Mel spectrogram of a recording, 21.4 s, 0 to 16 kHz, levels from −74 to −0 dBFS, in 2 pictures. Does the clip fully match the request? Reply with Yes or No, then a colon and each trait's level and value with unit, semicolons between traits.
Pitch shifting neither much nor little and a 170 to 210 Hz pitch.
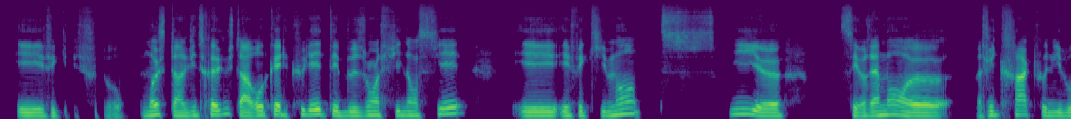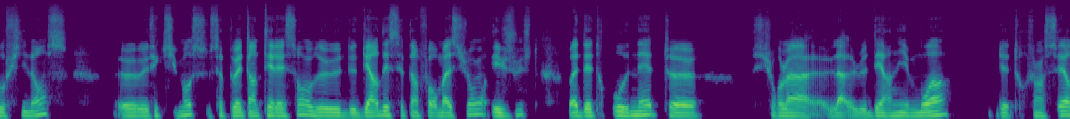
No: average, 3.2 semitones; low, 125 Hz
